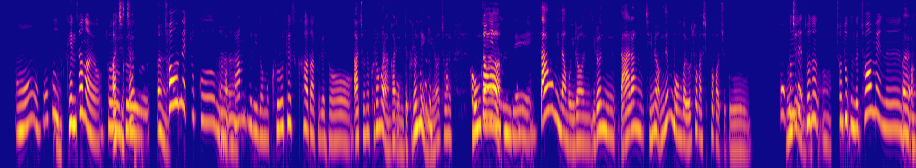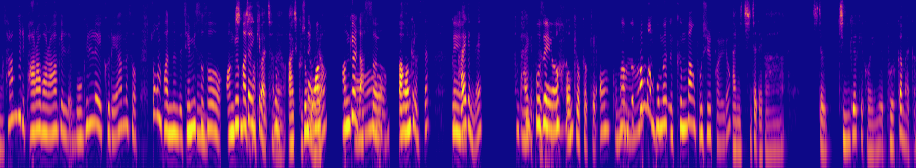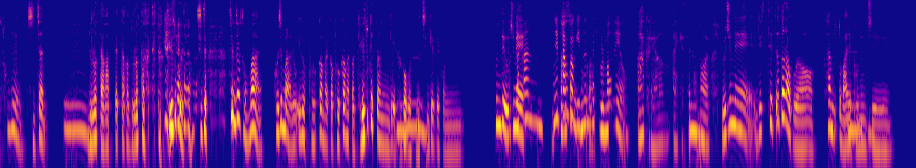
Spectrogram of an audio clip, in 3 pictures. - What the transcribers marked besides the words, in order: in English: "그로테스크하다"; other background noise; laugh; laughing while speaking: "눌렀다가 뗐다가"; laugh
- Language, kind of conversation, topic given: Korean, unstructured, 어렸을 때 가장 좋아했던 만화나 애니메이션은 무엇인가요?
